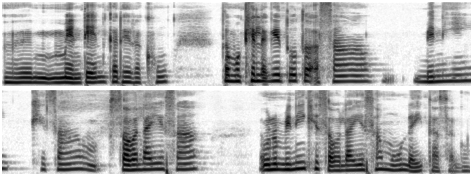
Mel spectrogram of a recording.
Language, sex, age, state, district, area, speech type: Sindhi, female, 45-60, Gujarat, Kutch, rural, spontaneous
